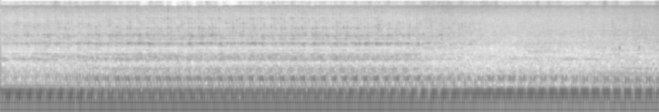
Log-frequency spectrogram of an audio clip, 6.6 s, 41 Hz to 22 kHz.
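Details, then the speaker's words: V6 Mustang, 146,402 miles, budget build with aftermarket exhaust, not run in months, started indoors beside a wall: deep, steady burble with even low pulses, no misses or knocks; nice, moderately throaty tone, not loud but not quiet, healthy exhaust. "I'm not sure how well you can hear that, but it's got a very nice tone. It's not loud, but it's not quiet."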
